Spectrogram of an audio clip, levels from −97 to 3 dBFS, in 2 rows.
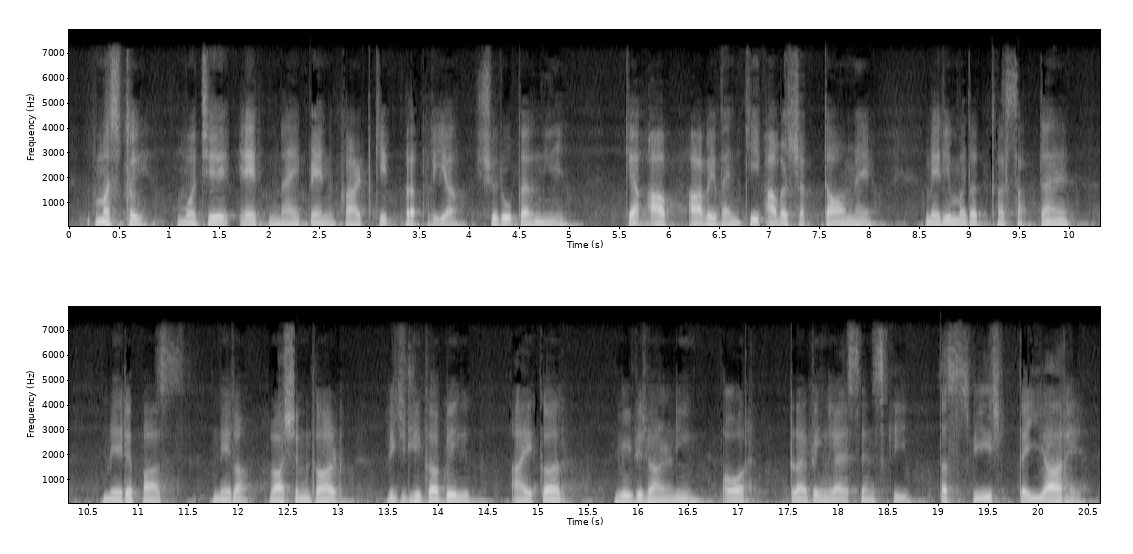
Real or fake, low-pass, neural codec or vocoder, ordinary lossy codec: fake; 7.2 kHz; codec, 16 kHz, 1 kbps, FunCodec, trained on Chinese and English, 50 frames a second; AAC, 32 kbps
